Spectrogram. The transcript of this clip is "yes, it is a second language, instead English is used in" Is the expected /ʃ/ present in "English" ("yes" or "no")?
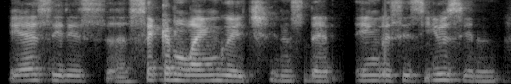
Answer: yes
